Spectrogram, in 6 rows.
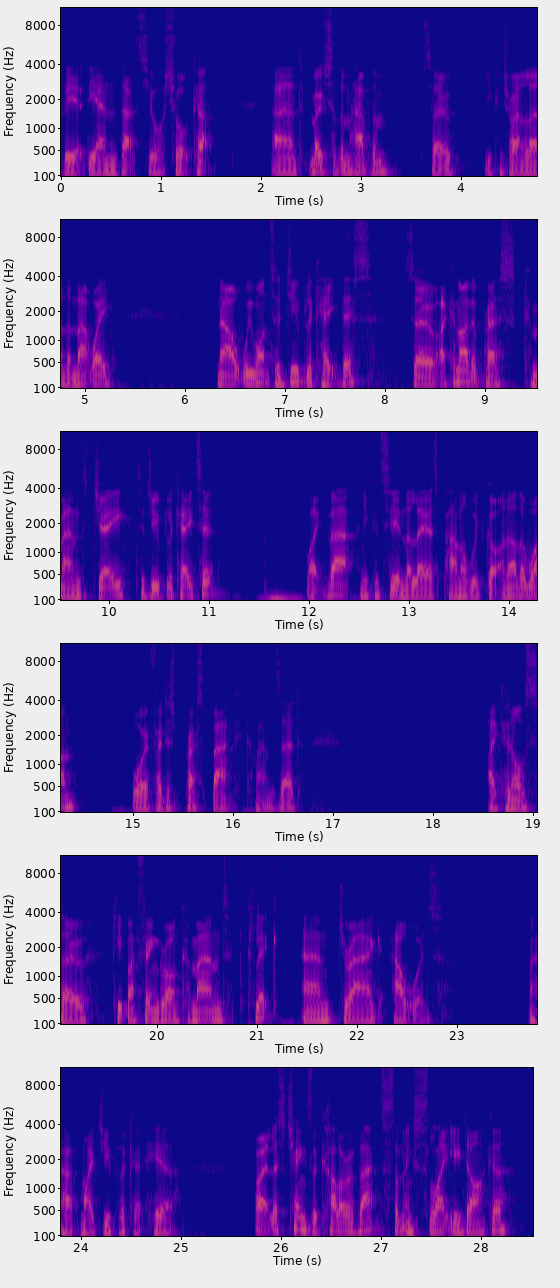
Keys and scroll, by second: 11.5 super+j, 16.1 super+z.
